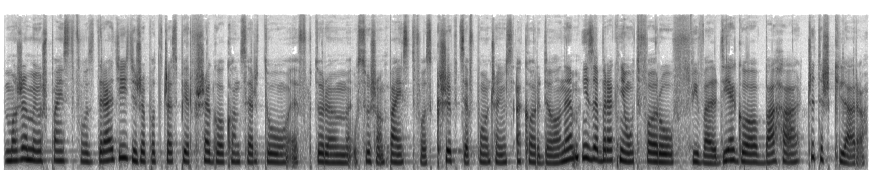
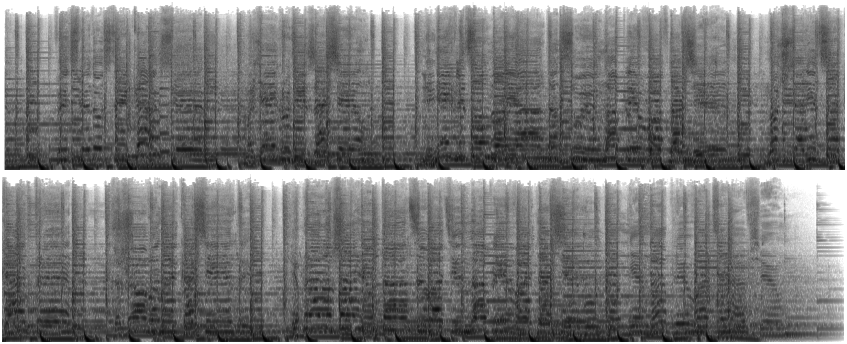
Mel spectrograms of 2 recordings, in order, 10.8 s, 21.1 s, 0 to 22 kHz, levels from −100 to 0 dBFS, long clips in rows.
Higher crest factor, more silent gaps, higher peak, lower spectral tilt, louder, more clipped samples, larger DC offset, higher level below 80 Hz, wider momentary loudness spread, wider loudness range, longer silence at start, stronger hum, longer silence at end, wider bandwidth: about the same, 12 dB vs 10 dB; neither; about the same, 0 dBFS vs 0 dBFS; about the same, -5 dB/octave vs -4.5 dB/octave; about the same, -13 LUFS vs -11 LUFS; neither; second, under 0.1% vs 0.3%; second, -52 dBFS vs -16 dBFS; first, 6 LU vs 3 LU; about the same, 3 LU vs 1 LU; about the same, 0.05 s vs 0.05 s; neither; second, 0.05 s vs 0.25 s; second, 16 kHz vs 18.5 kHz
